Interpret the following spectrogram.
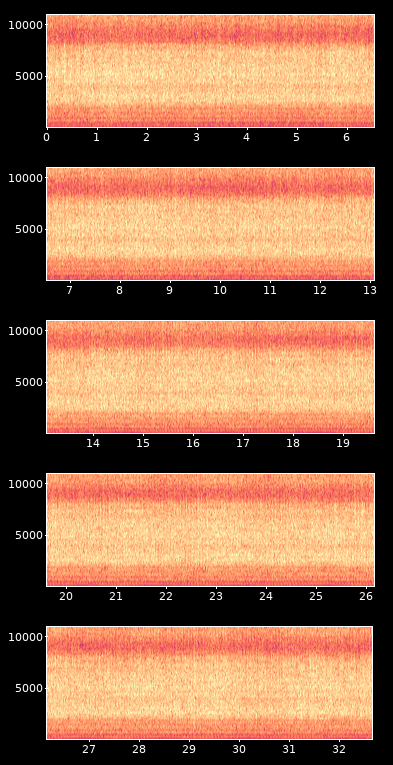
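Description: Tractor diesel engine running at a steady idle while a round bale is wrapped in film. About halfway through, the engine note changes abruptly and then holds steady again.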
